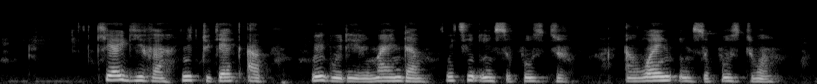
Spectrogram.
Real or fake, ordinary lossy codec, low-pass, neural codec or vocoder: fake; none; 7.2 kHz; codec, 16 kHz, 4 kbps, FreqCodec, smaller model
